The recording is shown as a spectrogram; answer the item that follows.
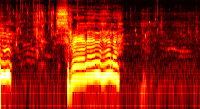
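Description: Liquid dripping and splashing as raw chicken is lifted out of a basin of liquid. About a second and a half in, a person's voice holds one long note, louder than the dripping.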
